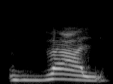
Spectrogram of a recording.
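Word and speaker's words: ذال: आपकी जबान की नोक दांतों के बीच में से थोड़ी बाहर आएगी। ऐसे रखो जबान को दांतों के बाहर थोड़ा सा थोड़ा सा, और उसके जी। बाद बोलो जाल।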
